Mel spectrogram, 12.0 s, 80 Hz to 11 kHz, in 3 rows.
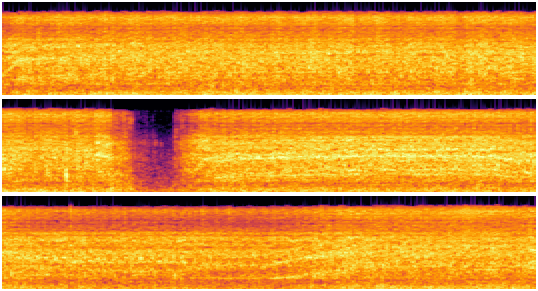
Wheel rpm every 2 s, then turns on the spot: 130, 230, 190, 150, 170, 160.
none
